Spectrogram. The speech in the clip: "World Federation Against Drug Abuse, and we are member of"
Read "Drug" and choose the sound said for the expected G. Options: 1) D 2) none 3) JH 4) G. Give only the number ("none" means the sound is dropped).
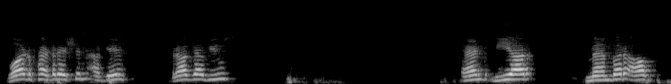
4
